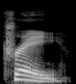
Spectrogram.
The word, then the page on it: tray: British English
